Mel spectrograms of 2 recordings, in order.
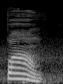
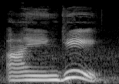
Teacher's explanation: नाक से भी और मुख से भी। मुख से भी ध्वनि निकलेगी और नाक से भी ध्वनि निकलेगी, तो इसे कहा जाता है अनुनासिक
